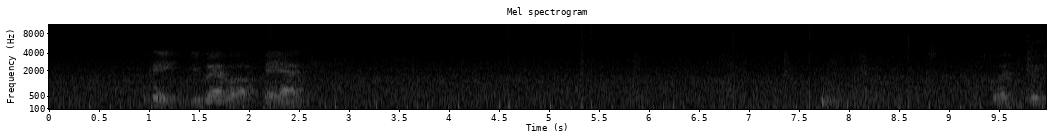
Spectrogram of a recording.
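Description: A man speaks calmly in an echoing room.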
